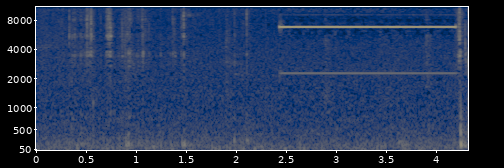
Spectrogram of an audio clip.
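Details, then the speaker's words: Multimeter in buzzer/continuity mode testing a component on an infrared cooker board; steady high-pitched tone for nearly two seconds, unbroken path, component is fine. "अगर आप यह continuity की आवाज सुन पा रहे हो इसका मतलब यह बिल्कुल ठीक है।"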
